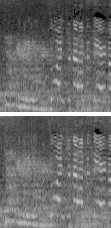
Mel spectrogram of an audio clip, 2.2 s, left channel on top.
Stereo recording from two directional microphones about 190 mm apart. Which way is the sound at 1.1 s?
25° left (ahead or behind).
